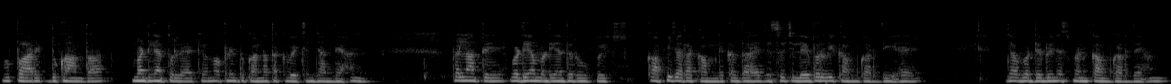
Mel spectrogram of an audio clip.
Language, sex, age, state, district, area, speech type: Punjabi, male, 30-45, Punjab, Tarn Taran, urban, spontaneous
